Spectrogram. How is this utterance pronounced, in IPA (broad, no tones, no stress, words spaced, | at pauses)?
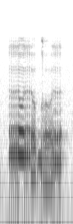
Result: roro̰ɡo̰r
